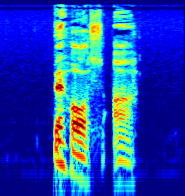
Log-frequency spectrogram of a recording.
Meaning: second-person duoplural imperfective of yíhoołʼaah
- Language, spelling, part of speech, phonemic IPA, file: Navajo, bíhoołʼaah, verb, /pɪ́hòːɬʔɑ̀ːh/, Nv-bíhoołʼaah.ogg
